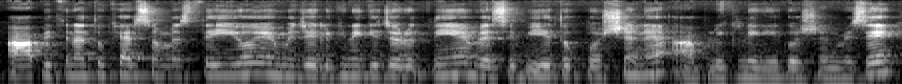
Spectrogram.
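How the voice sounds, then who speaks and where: A woman's voice: mid-range voice, fairly even intonation, brisk, a bit bright, a little hiss or hum. Hindi teacher woman explaining grammar. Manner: patient, addresses students directly, repeats points. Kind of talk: explaining a worksheet lesson.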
